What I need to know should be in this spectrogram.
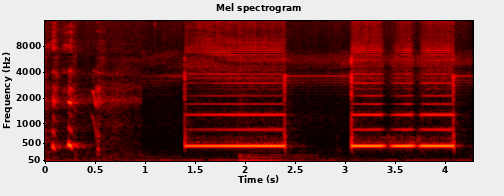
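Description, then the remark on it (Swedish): A telephone ringing tone from an outgoing call: a steady electronic beep held for about a second, a pause, then another tone broken into short pulses, clear with no voices. “Jag ringer Ibbe.”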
